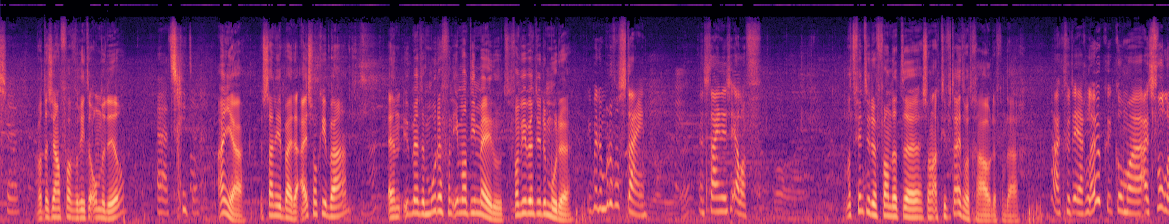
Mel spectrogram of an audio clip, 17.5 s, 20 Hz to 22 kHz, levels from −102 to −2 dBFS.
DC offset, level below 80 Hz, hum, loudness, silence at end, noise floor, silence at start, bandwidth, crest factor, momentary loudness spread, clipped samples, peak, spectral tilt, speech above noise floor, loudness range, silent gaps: under 0.1%; -52 dBFS; none; -20 LUFS; 0 s; -42 dBFS; 0 s; over 20 kHz; 20 dB; 18 LU; under 0.1%; -2 dBFS; -4.5 dB/octave; 22 dB; 5 LU; none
